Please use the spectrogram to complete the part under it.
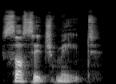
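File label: "sausage meat", English, British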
